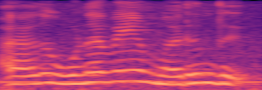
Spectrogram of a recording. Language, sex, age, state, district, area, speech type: Tamil, female, 18-30, Tamil Nadu, Nagapattinam, rural, spontaneous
